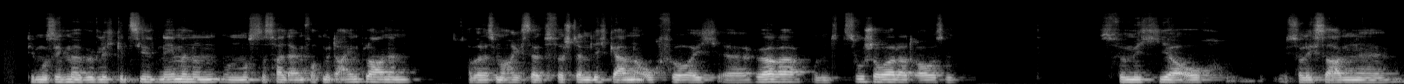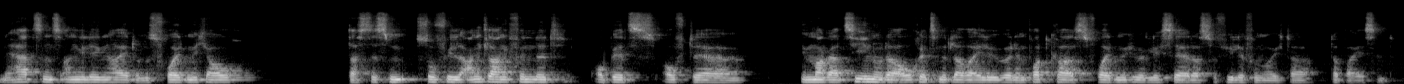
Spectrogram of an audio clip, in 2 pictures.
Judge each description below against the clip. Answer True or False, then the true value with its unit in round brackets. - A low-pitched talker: True (110 Hz)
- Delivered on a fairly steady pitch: True (1.3 semitones)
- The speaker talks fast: False (170 wpm)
